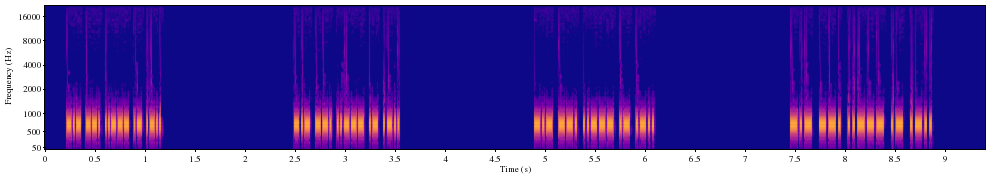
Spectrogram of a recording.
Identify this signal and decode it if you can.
Morse code, heard as a keyed tone, about 59 wpm, 700 Hz. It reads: KG2AL KG2AL KG2AL KG2AL
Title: Speed Racing - USA 2x2 Call Signs 50wpm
